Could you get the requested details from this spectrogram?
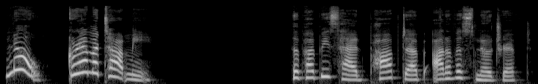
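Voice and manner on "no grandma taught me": put-on high, louder child's voice; little boy voice. A narrator's reading. Little boy telling Mama who taught him, high kid voice. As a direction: answer like an innocent six-year-old.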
